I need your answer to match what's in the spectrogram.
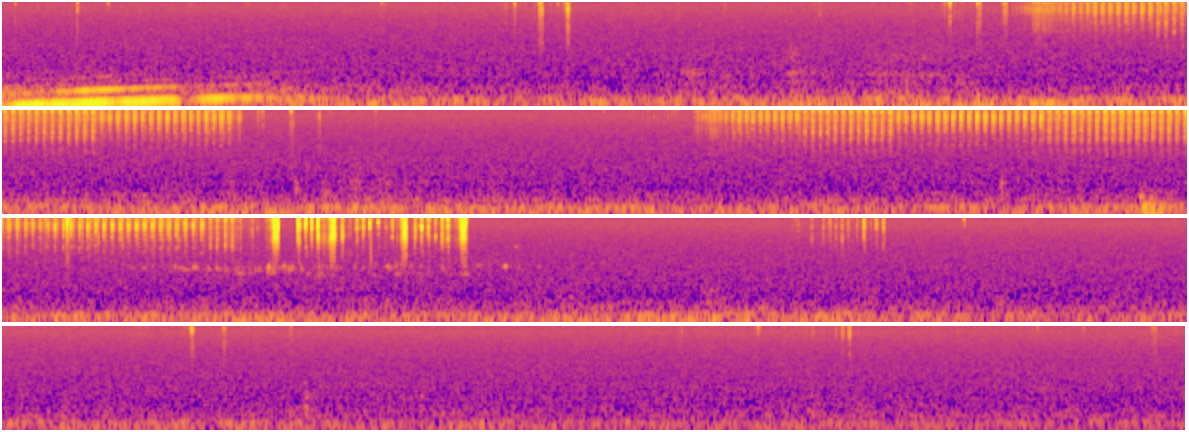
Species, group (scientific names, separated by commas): Omocestus rufipes, Orthoptera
